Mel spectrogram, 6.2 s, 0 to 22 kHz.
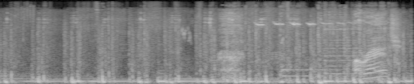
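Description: Rhythmic clip-clop of horse hooves at a walking pace in the video game Red Dead Redemption 2, with background music and a horse's whinny near the end.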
